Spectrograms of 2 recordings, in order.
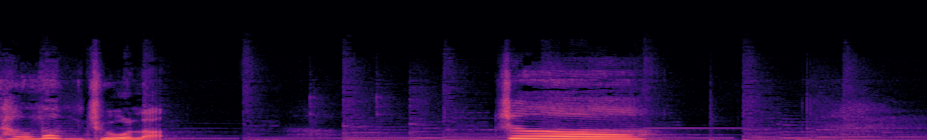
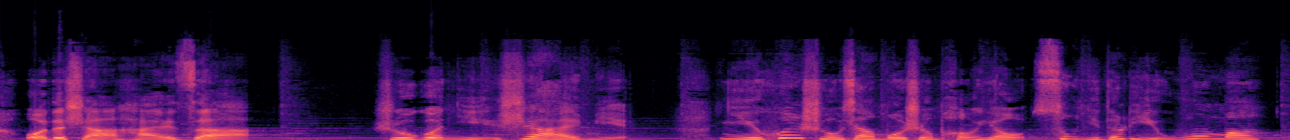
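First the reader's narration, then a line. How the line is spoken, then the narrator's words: Laughing. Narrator (Chinese): 妈妈笑了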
